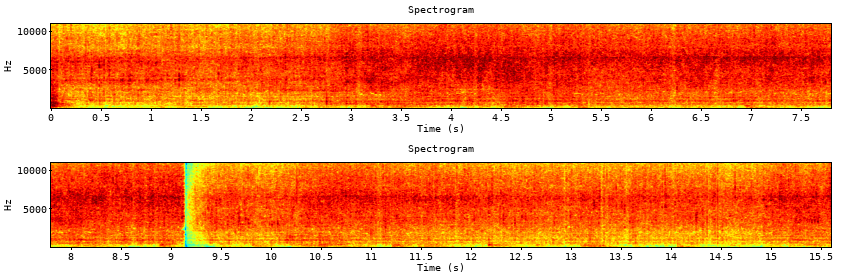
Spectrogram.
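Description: Raw chicken pieces and sliced onions frying in hot oil in a nonstick pan, a steady sizzle as they are stirred with a spatula. The sound drops out for a moment about nine seconds in.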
